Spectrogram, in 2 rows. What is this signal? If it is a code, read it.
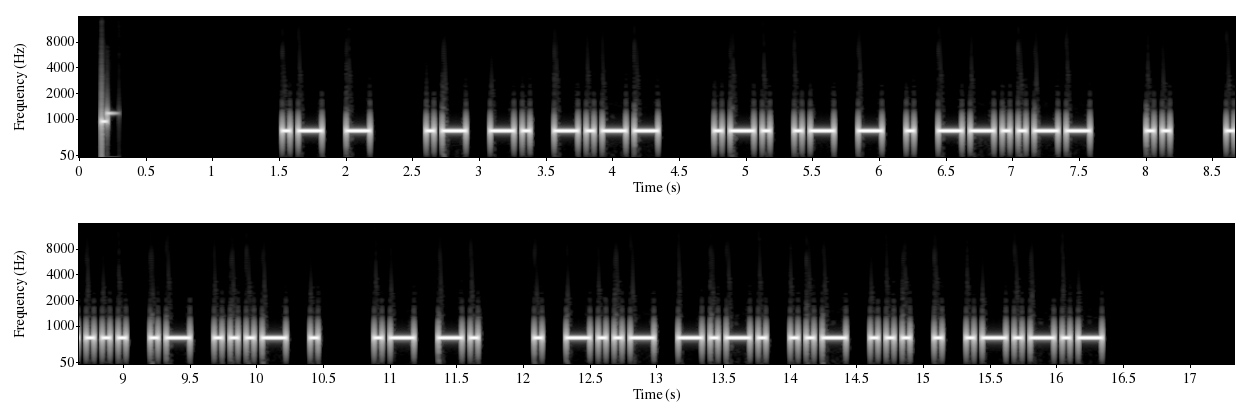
Morse code, heard as a keyed tone, about 21 wpm, 700 Hz. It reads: AT ANY RATE, I HAVE AN EXCUSE.
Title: Sentences from Top 1000 Words - Review Part 4 - 20wpm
